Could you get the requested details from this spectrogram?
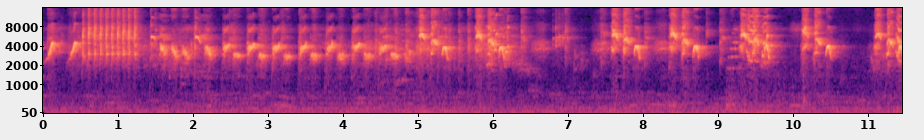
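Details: Loud, clear song of a long-tailed shrike. A dense opening burst of scratchy, high chattering breaks into irregular clusters of harsh twittering with short pauses between them.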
